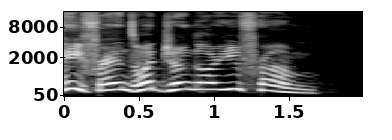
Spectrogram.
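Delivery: very high, kid-like put-on voice. Describing a grown man playing a kid in a video, imitating a high voice. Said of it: "He's talking with a high voice".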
